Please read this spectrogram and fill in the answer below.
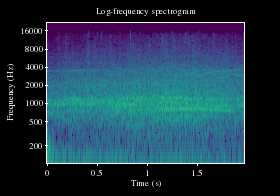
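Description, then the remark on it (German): A large crowd of about 250,000 people in the streets of Paris at night cheers and applauds Charles Lindbergh after he landed the Spirit of St. Louis at Le Bourget following his flight from New York, in a dense, continuous roar of clapping and voices, steady, with no single voice standing out. “Der Jubel kannte keine Grenzen.”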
